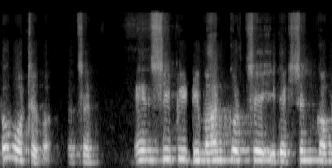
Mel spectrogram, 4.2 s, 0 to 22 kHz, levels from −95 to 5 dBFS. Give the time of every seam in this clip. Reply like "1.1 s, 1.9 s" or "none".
1.0 s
